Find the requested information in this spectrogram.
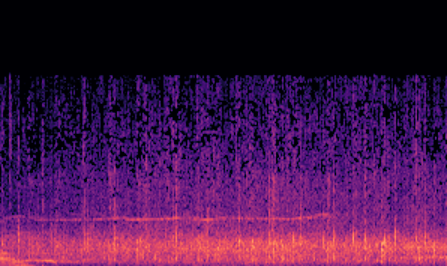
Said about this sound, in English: All right, so give Stephen another round of applause.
